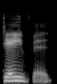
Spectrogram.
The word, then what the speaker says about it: D4VD: He's a um pretty big deal on Tik Tok and he's a musical artist named David, but his name is spelled with a four because art.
